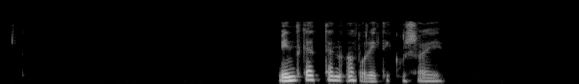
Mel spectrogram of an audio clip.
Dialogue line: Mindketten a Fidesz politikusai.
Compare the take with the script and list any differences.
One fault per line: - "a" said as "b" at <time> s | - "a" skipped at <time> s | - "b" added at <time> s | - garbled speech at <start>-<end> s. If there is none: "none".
- "Fidesz" skipped at 3.5 s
